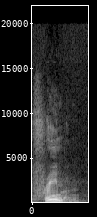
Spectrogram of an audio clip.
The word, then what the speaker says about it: freeman: this figure called the freeman, that's one word, and that's how you should pronounce it, the freeman, and the vassal, the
